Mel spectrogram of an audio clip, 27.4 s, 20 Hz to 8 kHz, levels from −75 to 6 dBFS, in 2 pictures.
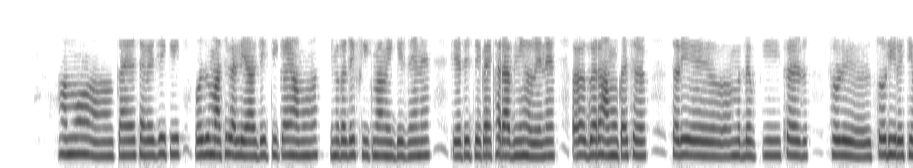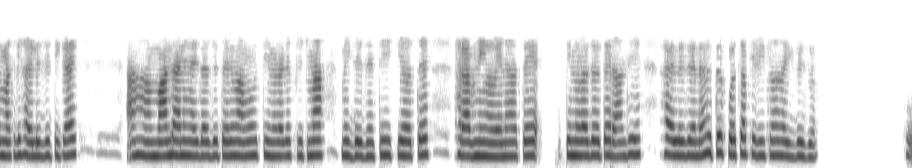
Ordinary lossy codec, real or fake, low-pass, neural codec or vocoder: AAC, 16 kbps; real; 7.2 kHz; none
